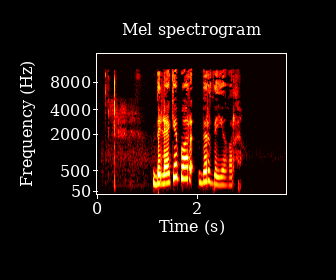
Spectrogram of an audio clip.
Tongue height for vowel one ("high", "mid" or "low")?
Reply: mid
